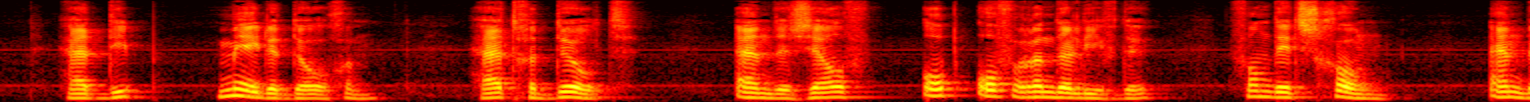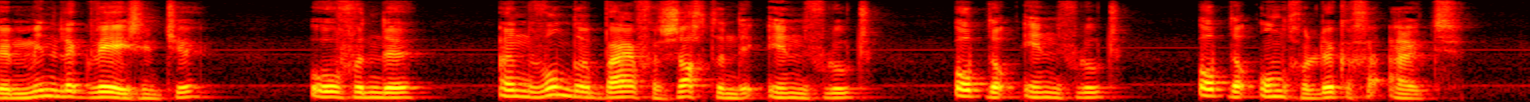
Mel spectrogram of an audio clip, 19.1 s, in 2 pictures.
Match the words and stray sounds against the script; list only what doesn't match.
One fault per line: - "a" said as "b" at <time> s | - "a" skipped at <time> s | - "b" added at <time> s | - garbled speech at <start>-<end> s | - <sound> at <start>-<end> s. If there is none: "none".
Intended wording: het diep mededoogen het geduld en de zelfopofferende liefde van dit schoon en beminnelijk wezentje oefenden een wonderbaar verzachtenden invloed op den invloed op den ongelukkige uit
none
